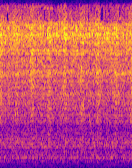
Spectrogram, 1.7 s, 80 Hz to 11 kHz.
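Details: 1979 Ford F350 dually, 400M small block V8, warm: loud airy hiss over rough idle like sucking air; owner unsure where, later found plugged mufflers pushing air back through carburetor.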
